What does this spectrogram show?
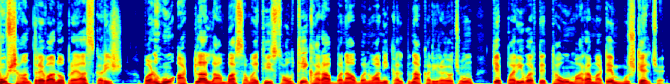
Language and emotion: Gujarati, disgusted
